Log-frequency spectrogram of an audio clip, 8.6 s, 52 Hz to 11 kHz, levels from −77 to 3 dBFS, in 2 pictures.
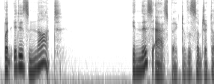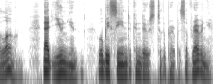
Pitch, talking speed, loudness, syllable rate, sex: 100 Hz, 160 wpm, -21 LUFS, 5.3 syllables/s, male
